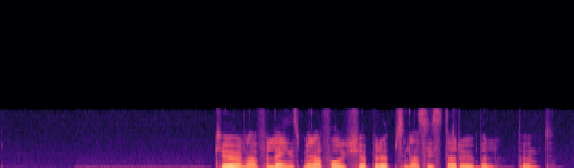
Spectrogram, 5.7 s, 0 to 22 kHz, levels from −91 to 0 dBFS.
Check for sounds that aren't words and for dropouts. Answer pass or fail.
pass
